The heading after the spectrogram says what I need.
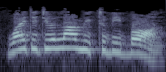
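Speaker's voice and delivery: high, loud and quick, a cry of anguish; pleading up at heaven, voice climbing; anguished plea. Retold or imitated. Preacher voicing Job's plea to God, anguished and high.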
